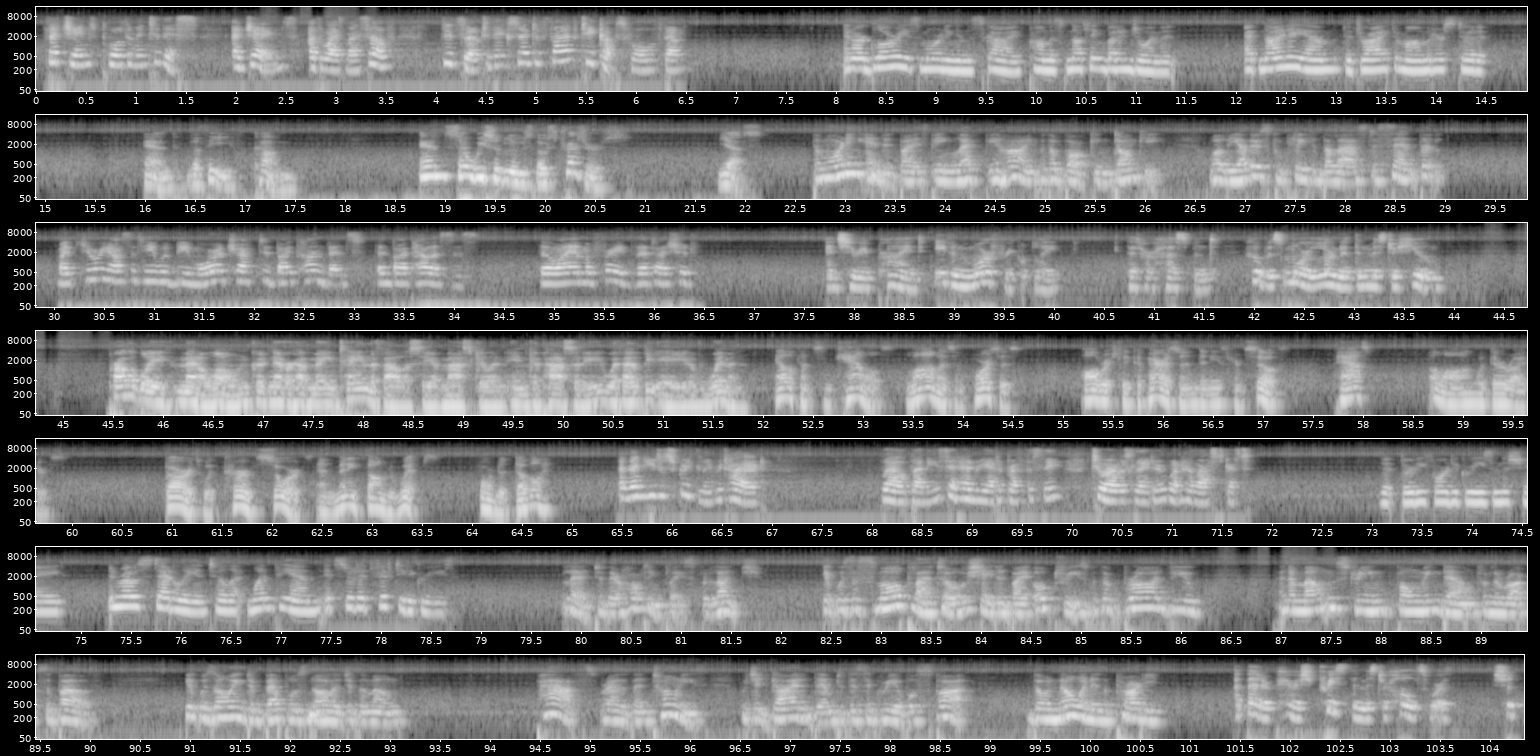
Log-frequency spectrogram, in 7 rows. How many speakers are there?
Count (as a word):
eight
